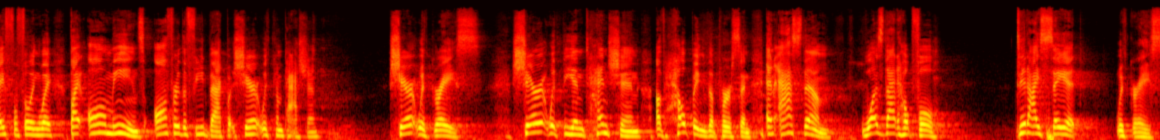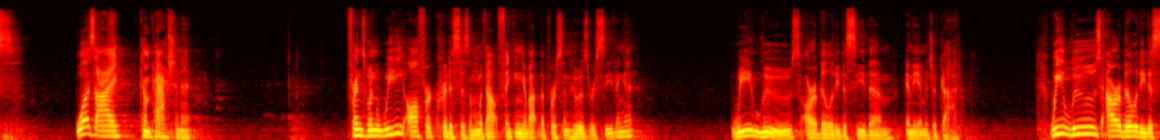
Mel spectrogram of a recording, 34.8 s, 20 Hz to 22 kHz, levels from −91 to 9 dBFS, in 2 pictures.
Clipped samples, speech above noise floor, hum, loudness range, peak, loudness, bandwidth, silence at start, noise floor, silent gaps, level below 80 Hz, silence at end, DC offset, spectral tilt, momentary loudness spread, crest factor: under 0.1%; 43 dB; none; 5 LU; -4 dBFS; -21 LUFS; 17.5 kHz; 0 s; -63 dBFS; none; -46 dBFS; 0 s; under 0.1%; -6 dB/octave; 10 LU; 18 dB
